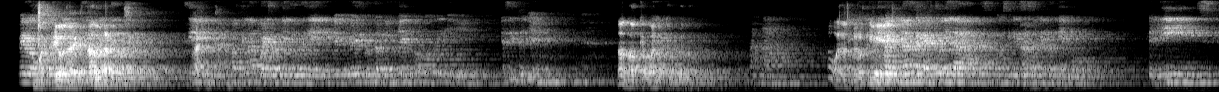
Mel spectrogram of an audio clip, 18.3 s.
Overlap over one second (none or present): present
